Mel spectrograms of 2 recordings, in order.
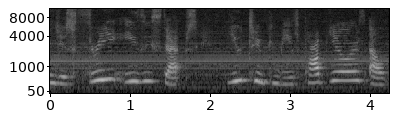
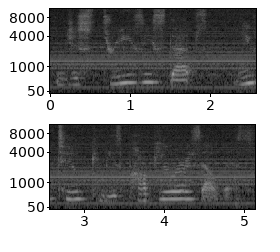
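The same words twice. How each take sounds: First: It is read like a TV infomercial pitch. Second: It is read in a plain voice.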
